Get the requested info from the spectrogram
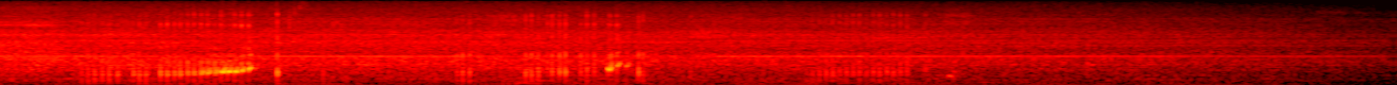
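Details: A female Blue Point Tonkinese cat gives her special squeaky, high-pitched trilling purr in short uneven bursts, as she does each morning when waking her owner or when excited. The breeder says it is unique to her mother's line.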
